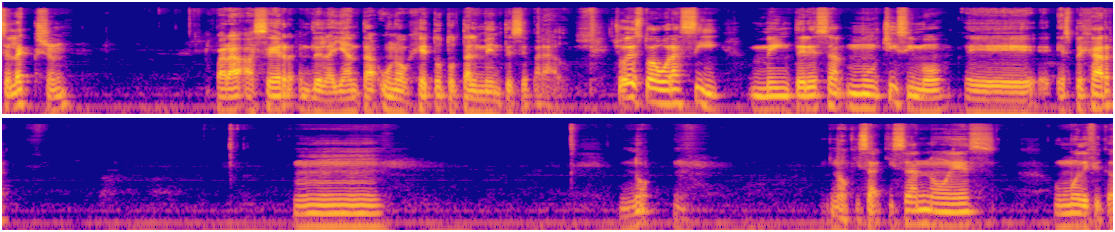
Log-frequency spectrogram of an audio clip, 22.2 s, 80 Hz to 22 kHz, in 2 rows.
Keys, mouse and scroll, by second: 0.0 click, 1.2 l, 3.3 p, 4.7 click, 7.8 middle click, 9.1 click, 9.7-10.8 scroll down 1, 10.2-11.8 shift+middle drag, 13.7-14.8 drag, 17.5-18.6 drag, 20.9-22.2 scroll down 2.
